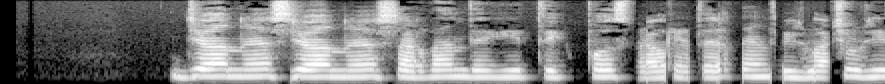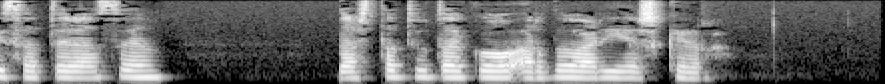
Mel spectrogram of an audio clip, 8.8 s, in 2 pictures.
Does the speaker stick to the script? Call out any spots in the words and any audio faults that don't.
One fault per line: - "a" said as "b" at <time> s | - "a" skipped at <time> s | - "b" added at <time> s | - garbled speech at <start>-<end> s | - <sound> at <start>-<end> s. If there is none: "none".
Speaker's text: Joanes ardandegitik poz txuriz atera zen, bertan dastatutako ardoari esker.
- "joanes" added at 1.5 s
- garbled speech at 3.2-4.1 s
- "bertan" skipped at 5.3 s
